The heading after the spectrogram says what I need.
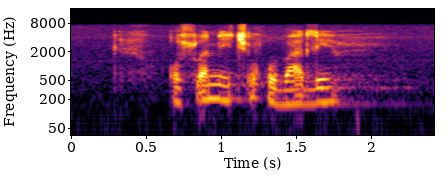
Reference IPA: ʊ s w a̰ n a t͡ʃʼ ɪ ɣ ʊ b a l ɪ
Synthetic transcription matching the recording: ʊ s w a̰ n e t͡ʃʼ ɪ ɣ ʊ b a l ɪ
